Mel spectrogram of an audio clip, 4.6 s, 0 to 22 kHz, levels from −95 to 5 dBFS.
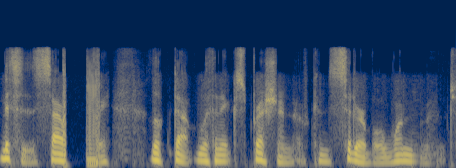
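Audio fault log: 0.64–1.00 s, cable pulled and plugged in: a pop as the live lead comes out, then about 313 ms of near silence while it's disconnected. As it goes back in, the tip touches first and picks up roughly 100 ms of 50 Hz mains buzz, since the ground isn't connected yet. A second pop lands as the plug seats fully and the sound comes back.
1.25–1.35 s and 4.13–4.41 s, VoIP packet loss concealed by the speech codec: the first gap is about 80 ms, which fits four consecutive 20 ms frames going missing. The decoder fills it by carrying on its last pitch and filter with falling gain, so the sound is stretched and fades. The second stretch is messier. About 140 ms is lost in patches across 240 ms, and the longest hole is 80 ms. Because each concealed frame builds on the previous one, the audio stays thin and distorted between the holes rather than snapping back cleanly. The Speex coding underneath is light.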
